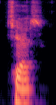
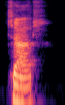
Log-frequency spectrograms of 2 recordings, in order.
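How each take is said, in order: First: "ker" with a hard K; hard-read K at the start of "ker". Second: "kar" with a soft K; soft-read K at the start of "kar". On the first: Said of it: "diğeri sert okunur". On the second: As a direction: say "kar" with the soft Kurdish K, louder. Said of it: "Biri yumuşak okunur". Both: Shown as a demonstration.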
